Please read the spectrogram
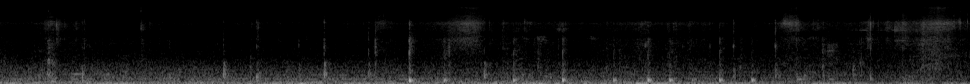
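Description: Cabin of a Mercedes-Benz Citaro articulated city bus rolling slowly: a steady low rumble of engine and road, with a run of light, irregular clicks and rattles about halfway through.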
